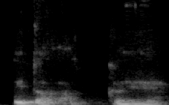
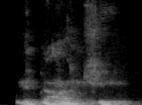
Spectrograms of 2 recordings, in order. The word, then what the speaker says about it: Ida'akaye: Ida'akaye, a very old Zuni name, properly pronounced Ida'akaye, nowadays pronounced Idaki.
